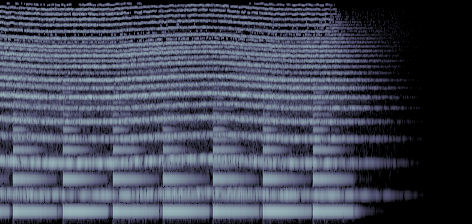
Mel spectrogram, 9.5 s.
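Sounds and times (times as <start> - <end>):
atmospheric synths: 0.0 - 7.6.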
